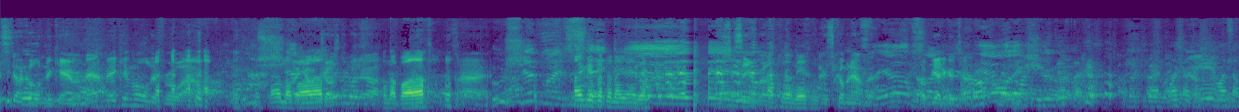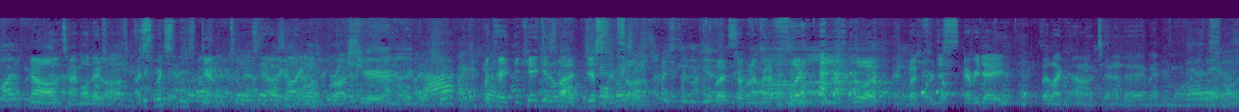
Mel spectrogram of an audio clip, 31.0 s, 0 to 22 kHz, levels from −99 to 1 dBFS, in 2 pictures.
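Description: At 8.57 s the sound stops moving forward for 0.3 s. A fading buzz fills the hole, 280 ms long. This is a call audio freeze, likely from packets held up in transit. The jitter buffer ran dry. Playback then resumes where it stopped, so nothing is lost. The delay grows by 280 ms.

A jitter buffer speed-up follows, from 13.03 to 14.75 s, at 107% speed. Another runs from 15.26 to 15.85 s at 110%, and a third from 20.65 to 21.43 s at 105%. Each time the buffer held too much audio. The receiver cut out tiny pitch-period slices, roughly 150, 70 and 50 ms in total. The pitch stays the same, but the sound feels hurried. All of it sits on the Opus call path, with the top end ending near 12 kHz.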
